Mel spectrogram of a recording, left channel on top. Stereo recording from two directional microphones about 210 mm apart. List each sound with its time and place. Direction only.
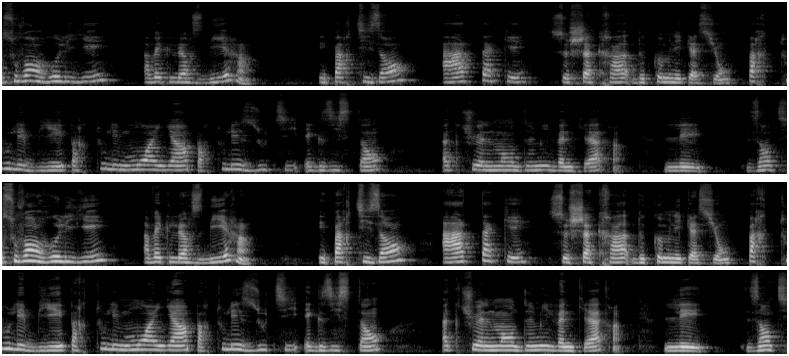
0.0 s speech: 40° right (ahead or behind)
